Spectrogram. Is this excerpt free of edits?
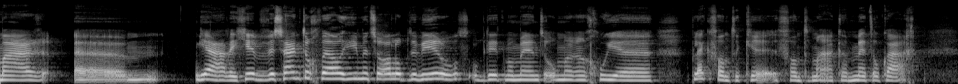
yes; 0 cuts

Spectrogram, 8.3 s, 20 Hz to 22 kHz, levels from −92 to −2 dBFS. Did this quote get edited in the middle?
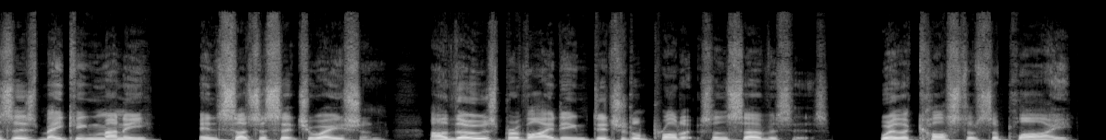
no; 0 cuts

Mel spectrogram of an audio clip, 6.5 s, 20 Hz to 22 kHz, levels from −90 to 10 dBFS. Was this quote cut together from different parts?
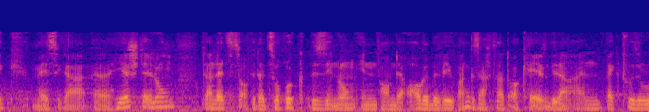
yes; 5 cuts; at 2.0 s, 2.3 s, 3.8 s, 4.5 s, 5.4 s

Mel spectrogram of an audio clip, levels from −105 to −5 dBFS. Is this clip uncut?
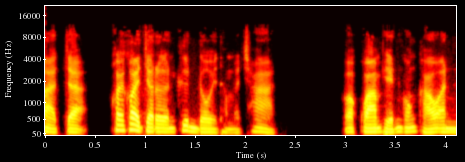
yes; 0 cuts

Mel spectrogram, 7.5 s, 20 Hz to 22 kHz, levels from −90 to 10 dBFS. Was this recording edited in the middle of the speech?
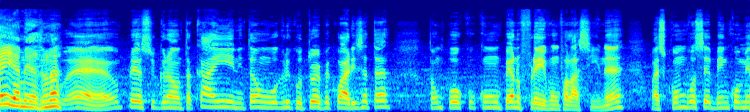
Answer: no; 0 cuts

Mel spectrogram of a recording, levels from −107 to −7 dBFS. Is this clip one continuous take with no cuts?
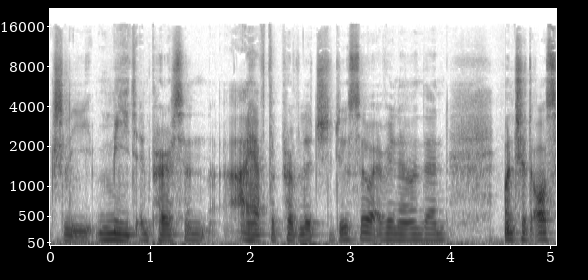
yes; 0 cuts

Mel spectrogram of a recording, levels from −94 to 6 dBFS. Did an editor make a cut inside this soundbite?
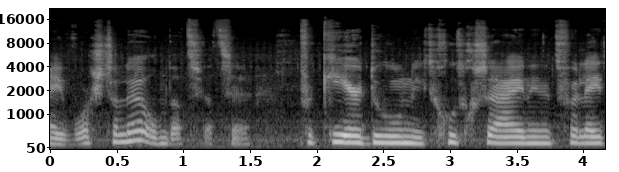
yes; 3 cuts; at 1.1 s, 1.9 s, 3.1 s

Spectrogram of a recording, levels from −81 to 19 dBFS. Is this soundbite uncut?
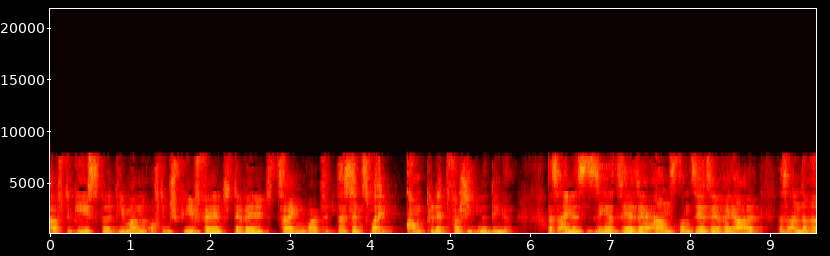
no; 1 cut; at 7.0 s

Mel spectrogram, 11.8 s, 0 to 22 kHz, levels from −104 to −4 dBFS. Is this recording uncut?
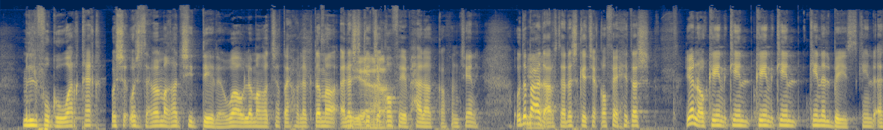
no; 2 cuts; at 1.4 s, 10.0 s

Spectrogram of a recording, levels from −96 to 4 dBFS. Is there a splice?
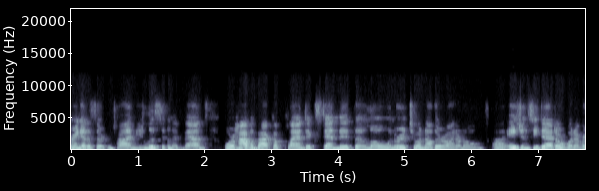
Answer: yes; 4 cuts; at 1.1 s, 1.4 s, 4.9 s, 6.2 s

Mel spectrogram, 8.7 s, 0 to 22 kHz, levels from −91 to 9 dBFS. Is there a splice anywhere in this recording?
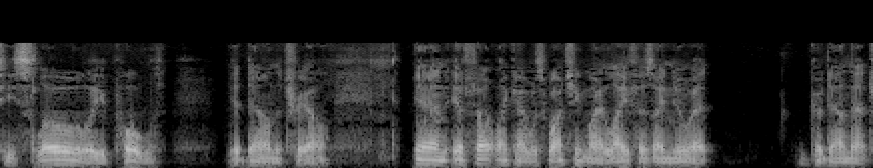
no; 0 cuts

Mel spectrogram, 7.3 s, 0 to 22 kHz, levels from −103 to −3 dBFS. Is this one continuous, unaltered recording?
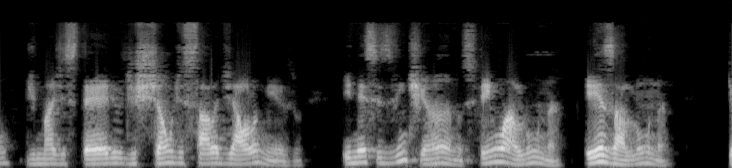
yes; 0 cuts

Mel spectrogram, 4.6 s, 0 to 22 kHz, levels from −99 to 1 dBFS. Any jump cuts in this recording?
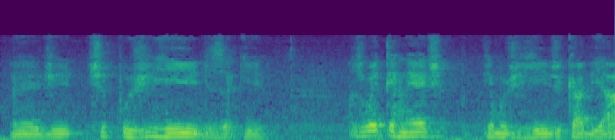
yes; 1 cut; at 3.6 s

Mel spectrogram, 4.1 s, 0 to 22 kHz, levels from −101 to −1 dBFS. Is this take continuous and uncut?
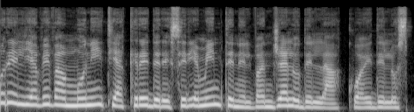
yes; 0 cuts

